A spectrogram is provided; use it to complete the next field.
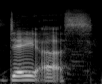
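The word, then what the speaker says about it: dais: It's day us. Day us.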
